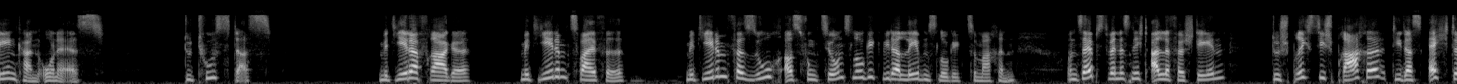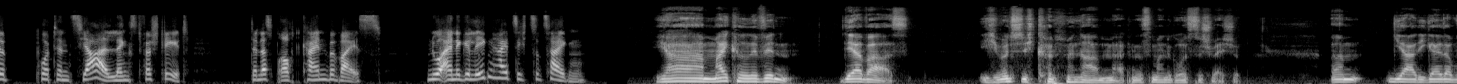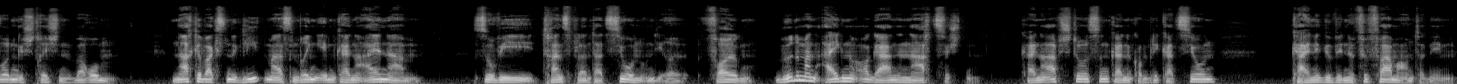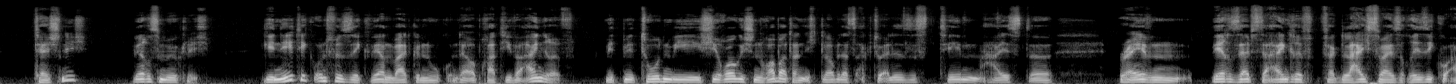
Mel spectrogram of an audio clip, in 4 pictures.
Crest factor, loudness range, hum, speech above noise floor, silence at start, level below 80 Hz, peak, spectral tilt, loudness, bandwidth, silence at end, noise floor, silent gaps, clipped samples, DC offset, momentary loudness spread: 18 dB; 5 LU; none; 45 dB; 0 s; -48 dBFS; -2 dBFS; -4.5 dB/octave; -20 LUFS; 17 kHz; 0 s; -65 dBFS; 20.64-20.84 s; under 0.1%; under 0.1%; 14 LU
